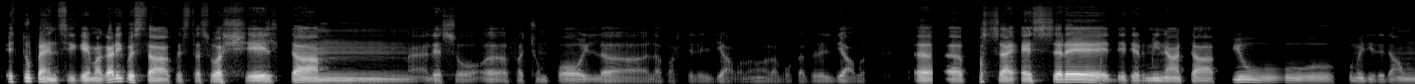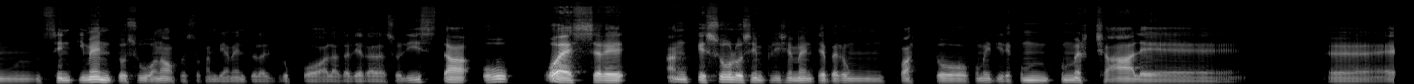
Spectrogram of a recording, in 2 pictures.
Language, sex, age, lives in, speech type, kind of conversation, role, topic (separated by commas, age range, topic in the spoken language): Italian, male, 45-49, Italy, conversation, podcast, host, Quale artista mi consiglieresti di ascoltare subito?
